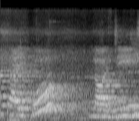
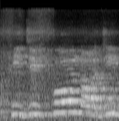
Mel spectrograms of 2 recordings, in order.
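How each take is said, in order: First: साइकोलॉजी starting straight on S, drawn out slowly; silent P. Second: फिजिकोलॉजी starting on a voiced-out P syllable; wrongly sounded P. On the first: Teacher models it for pupils, slow साइकोलॉजी with silent P. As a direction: begin साइकोलॉजी with S, dropping the P. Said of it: "S से पढ़ना". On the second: Teacher shows pupils the misreading, फिजिकोलॉजी with P sounded. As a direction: sound the silent P at the front of फिजिकोलॉजी. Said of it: "मत पढ़ना". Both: Shown as a demonstration.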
